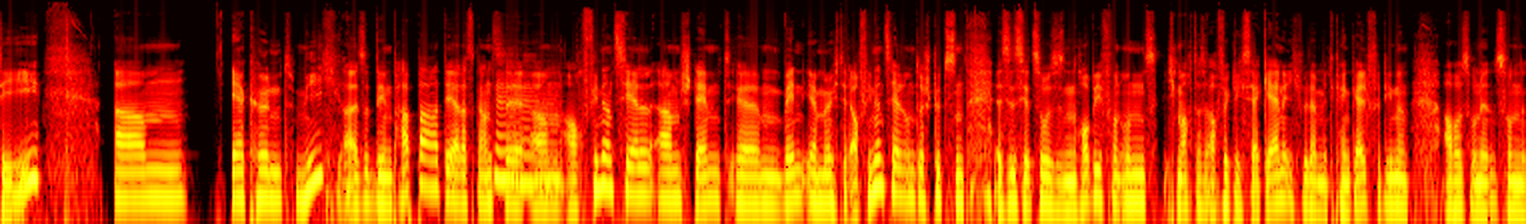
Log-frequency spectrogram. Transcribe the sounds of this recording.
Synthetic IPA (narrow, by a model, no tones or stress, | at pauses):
d̥ḛː | ʔɛːm | ʔeːɐkʰœntmɪçʔa̰lzodeːnpʰapad̥eːɐɾasɡ̥ant͡səʔɛːmʔa̰ʊxfinant͡sjɛlʔɛːmʃtɛmtʰɛmvɛnʔḭːɐmœçtəta̰ʊxfinant͡sjɛlʊntɐʃtʏt͡sn̩ʔɛsɪstjɛt͡stz̥oːɛs̬ɪstnɦɔbifɔnʔʊ̰nsʔɪçmaχəd̥as̬a̰ʊxv̥ɪɐklɪçz̥eːɐɡɛɐnəɪçv̥ɪldamɪtkʰaɪnɡɛltfɛɐdiːnənʔa̰ːbɐzoːnəz̥oːnə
